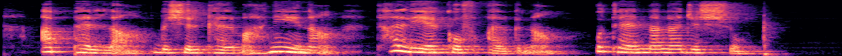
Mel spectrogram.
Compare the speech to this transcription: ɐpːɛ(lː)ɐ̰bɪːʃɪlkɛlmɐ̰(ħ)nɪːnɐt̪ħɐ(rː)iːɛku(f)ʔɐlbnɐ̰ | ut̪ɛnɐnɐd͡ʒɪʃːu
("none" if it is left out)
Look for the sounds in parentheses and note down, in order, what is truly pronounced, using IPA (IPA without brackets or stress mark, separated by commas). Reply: lː, ħ, lː, f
